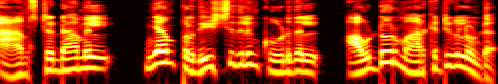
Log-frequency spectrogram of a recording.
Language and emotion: Malayalam, surprised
